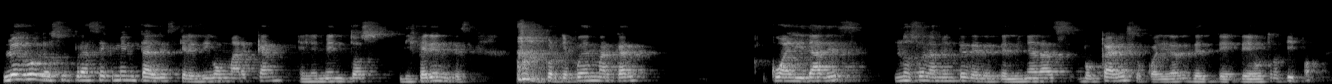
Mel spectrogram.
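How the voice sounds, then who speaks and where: A man's voice: a little high, unhurried. A man with a Mexican Spanish accent giving a university phonetics lecture, explaining step by step, repeating example words aloud and correcting himself often. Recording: roomy, dull lo-fi sound.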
